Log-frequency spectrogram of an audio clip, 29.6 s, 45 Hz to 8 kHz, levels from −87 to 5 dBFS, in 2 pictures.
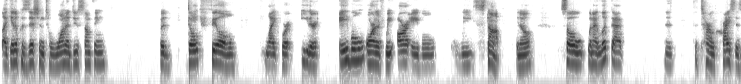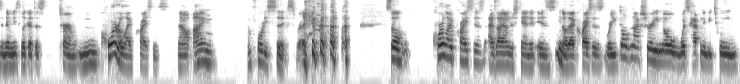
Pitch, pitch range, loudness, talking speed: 155 Hz, 140-180 Hz, -21 LUFS, 145 wpm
